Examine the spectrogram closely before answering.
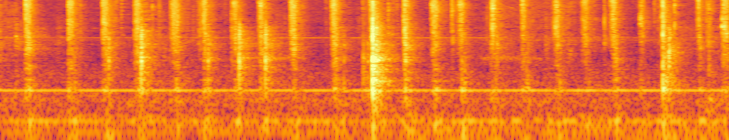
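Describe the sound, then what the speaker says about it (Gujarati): Crushed mineral ice for a homemade ice gola is pressed by hand into a mould without a machine, making a steady series of quiet crunchy taps, with one louder crack midway. "પાછું આપણે એની ઉપર આ રીતે આઈસ નાખી દેશું અને એને પાછું આપણે આ રીતે પ્રેસ કરી દેવાનું."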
